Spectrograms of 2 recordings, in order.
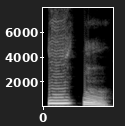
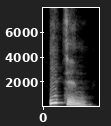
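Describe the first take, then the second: First: EATEN with a stop for the T, "ee'n"; swallowed T. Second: EATEN with a clear T, "ee-tin"; T fully pronounced. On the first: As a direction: say "eaten" American style, swallowing the T. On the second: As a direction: say "eaten" with an audible T. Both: Shown as a demonstration. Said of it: "is pronounced like".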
